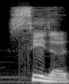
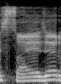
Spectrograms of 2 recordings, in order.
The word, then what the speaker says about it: scissors: ठीक है, first word है, इसे हम पढ़ते हैं सीजर। ठीक है, इसे साइजर नहीं पढ़ना है या सिसार नहीं पढ़ना है। ठीक है, तो सी का उच्चारण सही होगा। ठीक है, और इसका हो जाएगा ज और एयर का और हो जाएगा तो सीजर पढ़ेंगे।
